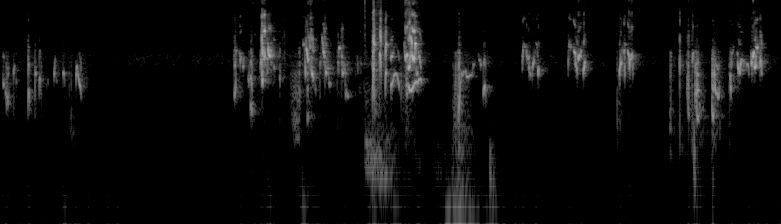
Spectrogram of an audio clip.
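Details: Budgies chattering with scratchy chirps and squawks over a faint steady high tone, with occasional low thumps.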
